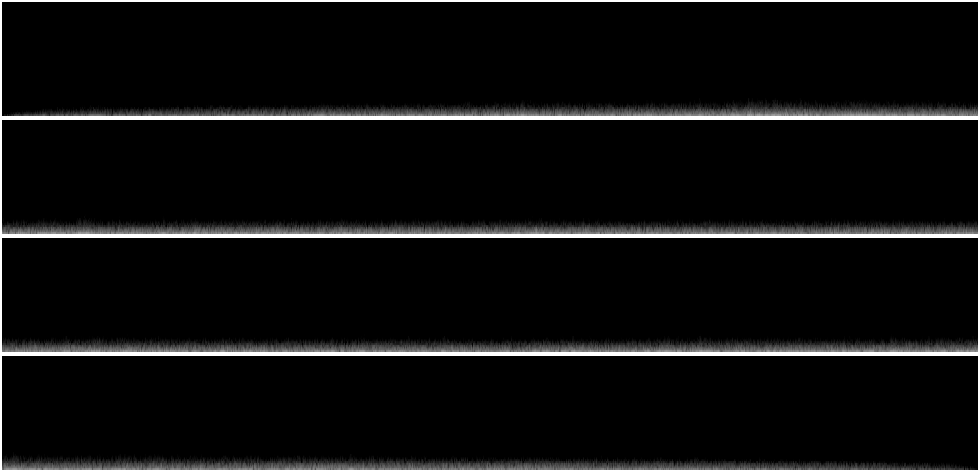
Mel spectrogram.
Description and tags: Low rumble, could resemble thunder in the distance or low frequency rumble.
rumble, storm, deep, bass, low-rumble, thunder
